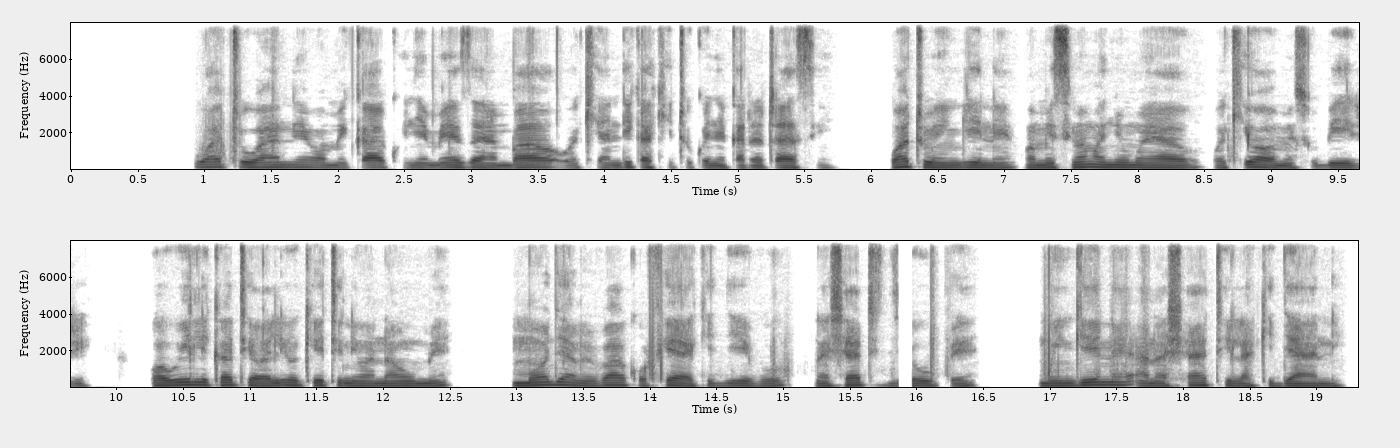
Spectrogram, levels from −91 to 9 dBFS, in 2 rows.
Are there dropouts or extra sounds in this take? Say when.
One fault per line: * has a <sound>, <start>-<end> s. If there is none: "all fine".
* has a dropout, 15.9-16.0 s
